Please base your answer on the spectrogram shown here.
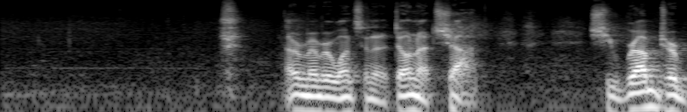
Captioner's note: scoffs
